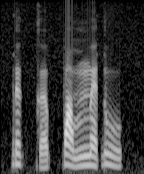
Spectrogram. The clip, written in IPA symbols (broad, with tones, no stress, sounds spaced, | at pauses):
ɾ ɘ˥˧ kː ɜ˩˧ pː ɑ˥˧ mː ɛ˥˧ ɗ u˥˧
